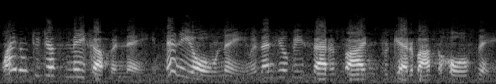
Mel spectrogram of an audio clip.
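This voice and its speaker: An actress playing an older mother who gently meddles in her daughter's affairs, in a 1940s radio sitcom. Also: fairly high pitch, very animated, quick pace, a little hiss or hum. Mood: advising. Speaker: supporting player. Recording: muffled 1940s radio broadcast.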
